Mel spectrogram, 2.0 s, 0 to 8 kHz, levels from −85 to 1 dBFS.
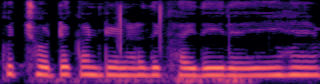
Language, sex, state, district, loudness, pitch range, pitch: Hindi, female, Bihar, Vaishali, -28 LUFS, 220-235 Hz, 225 Hz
